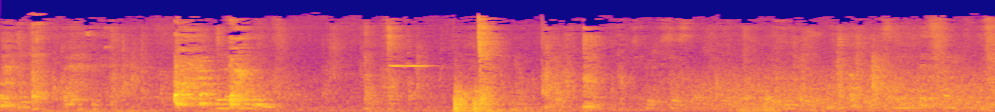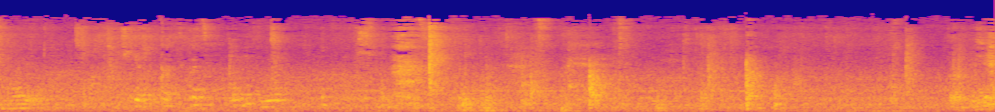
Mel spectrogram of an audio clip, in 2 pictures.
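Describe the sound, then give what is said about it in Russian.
A door is pushed shut with a couple of sharp thuds early on, alongside a cough and indistinct voices, followed by steady rustling background noise. “Дверь закрывай, потому что мы сейчас включим позиционер.”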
